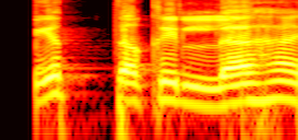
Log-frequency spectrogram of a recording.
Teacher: اس میں قاف موٹا ہے اگرچہ اس کے نیچے زیر ہے لیکن لفظ اللہ باریک ہوگا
